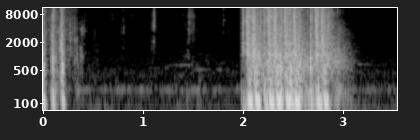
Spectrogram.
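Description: Gunfire from the battle royale game PUBG Lite: a sharp opening burst, then a few faint scattered shots, then a loud sustained automatic volley lasting about a second before fading.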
